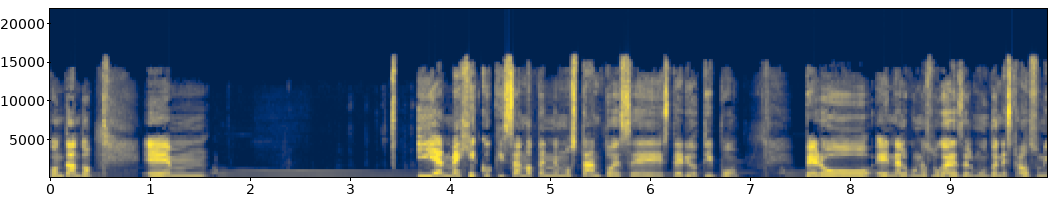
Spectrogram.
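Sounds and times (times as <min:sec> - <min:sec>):
speech: 0:00.0 - 0:01.7, 0:03.7 - 0:09.9
small dog howling high-pitched: 0:01.4 - 0:04.2, 0:05.6 - 0:09.0.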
